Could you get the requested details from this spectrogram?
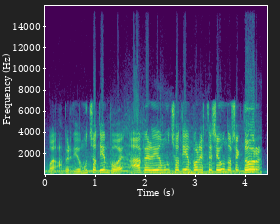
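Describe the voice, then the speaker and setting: A sim racing commentator calls the action live, exclaiming when positions change, while loud car engine noise roars behind him. His voice is high-pitched, fairly quick, and fairly even in intonation.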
